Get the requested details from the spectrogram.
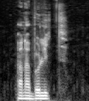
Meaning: anabolite
- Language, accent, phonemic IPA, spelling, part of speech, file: French, Belgium, /a.na.bɔ.lit/, anabolite, noun, Fr-Anabolite.oga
